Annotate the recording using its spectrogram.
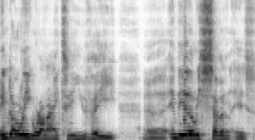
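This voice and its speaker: A high-pitched man with a dark, mellow tone, very wide pitch swings and a moderate pace. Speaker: motorcycle vlogger. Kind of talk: casual talk to camera. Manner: relaxed, conversational.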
